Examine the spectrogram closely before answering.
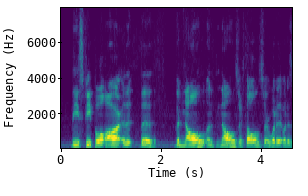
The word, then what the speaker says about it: gnolls: these people are the gnolls or thalls or what is it? Gnolls. Gnolls with a silent G.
